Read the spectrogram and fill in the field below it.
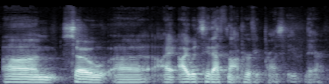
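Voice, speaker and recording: A man with a cold and a hoarse voice gives a student spoken feedback on song lyrics, hesitant and full of ums. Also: low voice, little pitch movement, darkish tone, reverberant. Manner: hesitant, many ums, speaks lyrics aloud slowly. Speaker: songwriting teacher.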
